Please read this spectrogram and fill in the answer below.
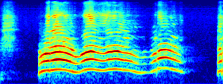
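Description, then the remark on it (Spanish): A voice imitates squeaky video game gibberish, producing high, wavering nonsense syllables in two or three loud bursts with brief pauses between them. “Güey, la primera vez que las escuché me sacó de pedo porque era como.”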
